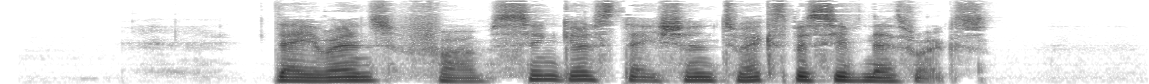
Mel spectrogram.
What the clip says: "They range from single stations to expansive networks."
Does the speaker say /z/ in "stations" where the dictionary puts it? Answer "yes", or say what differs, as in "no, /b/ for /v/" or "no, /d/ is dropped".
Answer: no, /z/ is dropped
